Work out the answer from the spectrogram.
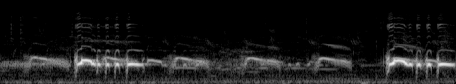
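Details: Local zebra dove that sings often in a big voice, used as a master bird to rouse other doves. Loud phrases near the start and end each begin with a rising note and then a burst of rapid pulses, with gentle rolling coos between them.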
